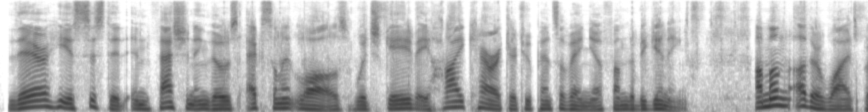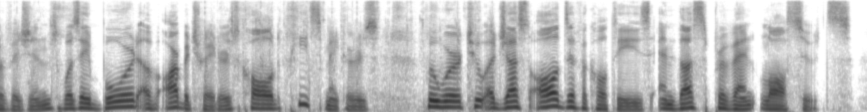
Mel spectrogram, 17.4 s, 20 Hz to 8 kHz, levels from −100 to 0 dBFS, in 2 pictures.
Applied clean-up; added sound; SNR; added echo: neural separator model SepFormer DNS4.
